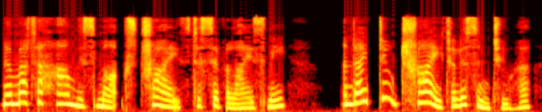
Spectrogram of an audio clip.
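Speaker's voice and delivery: a hint of a young girl, thoughtful and sure; lightly voiced Beatrix, earnest.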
